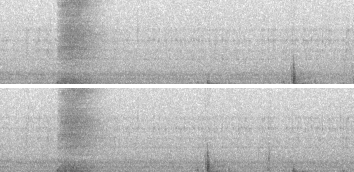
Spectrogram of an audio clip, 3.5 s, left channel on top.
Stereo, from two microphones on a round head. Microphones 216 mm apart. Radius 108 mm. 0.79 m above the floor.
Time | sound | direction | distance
0.6 | breathing | 25° left (ahead or behind) | 3.5 m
